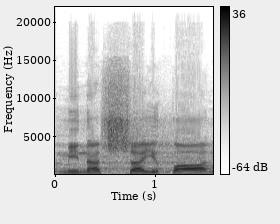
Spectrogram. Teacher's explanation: dibacanya langsung Nun ke Sya minas syaiton Alif lamnya tidak dibaca hanya saja tetap tulisannya ada disebut al-talik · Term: alif lam syamsiah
